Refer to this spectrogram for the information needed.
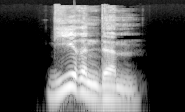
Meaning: strong dative masculine/neuter singular of gierend
- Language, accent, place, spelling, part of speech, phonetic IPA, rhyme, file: German, Germany, Berlin, gierendem, adjective, [ˈɡiːʁəndəm], -iːʁəndəm, De-gierendem.ogg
